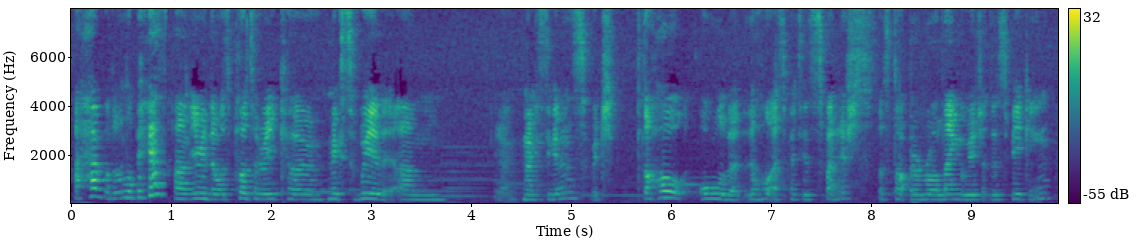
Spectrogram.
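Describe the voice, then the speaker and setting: A woman hosts a reaction video in a casual, rambling way. Her voice sits at a medium pitch in an echoey room, a little away from the mic. Faint music plays behind her chatty asides. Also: steady tone, a little fast. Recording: roomy echo, distant mic, faint music.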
